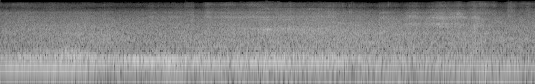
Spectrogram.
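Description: Road traffic: the steady hum of a passing vehicle's engine over road noise, fading out near the end.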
